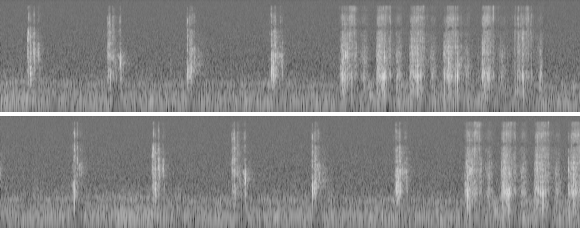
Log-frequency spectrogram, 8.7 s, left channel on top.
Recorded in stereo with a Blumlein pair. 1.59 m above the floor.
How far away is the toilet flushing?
No toilet flushing in this recording.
